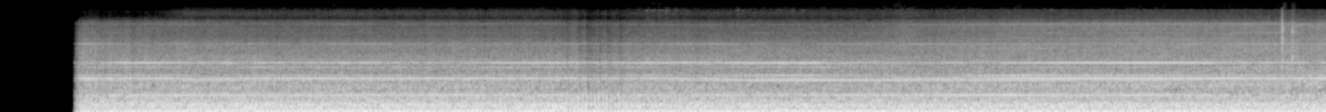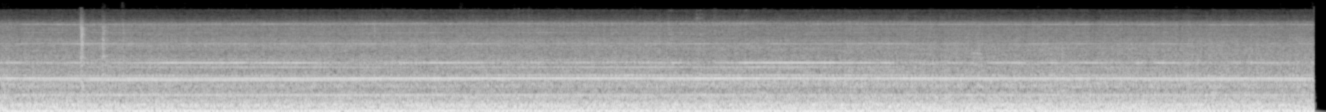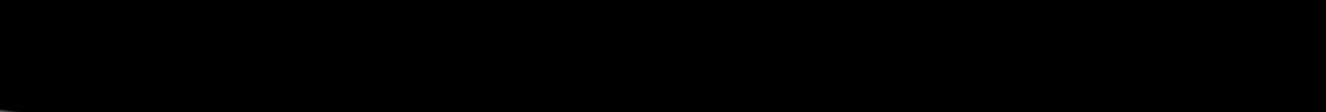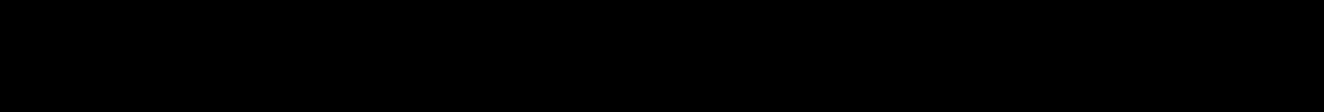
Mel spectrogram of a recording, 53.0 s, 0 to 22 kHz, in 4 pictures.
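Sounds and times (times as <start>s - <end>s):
helicopter rotor and engine drone: 0.8s - 26.4s
high whine: 0.8s - 26.4s.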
